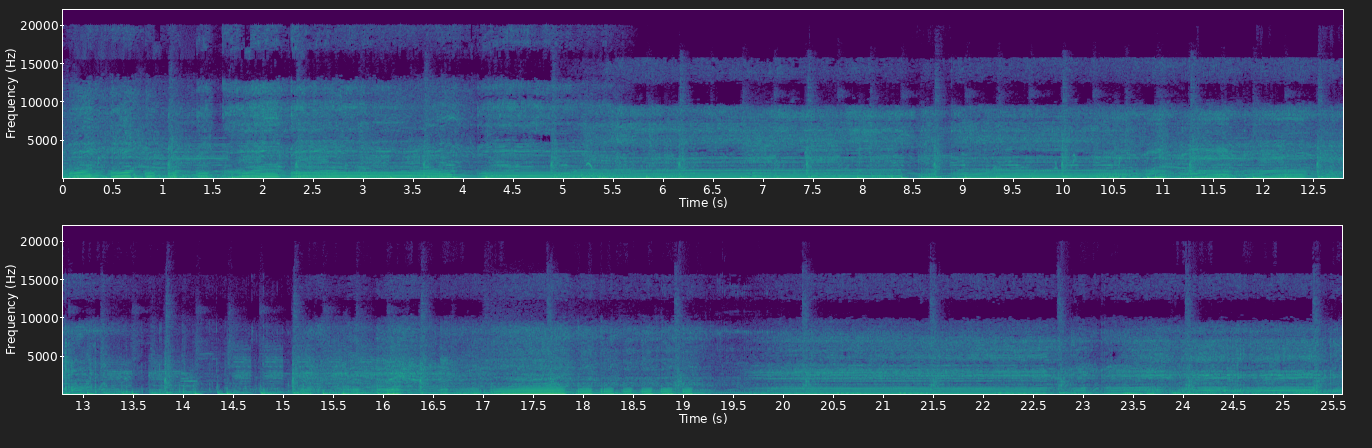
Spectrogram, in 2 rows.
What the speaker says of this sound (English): cutting down two large trees with a Husqvarna 395 XP chainsaw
